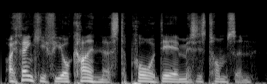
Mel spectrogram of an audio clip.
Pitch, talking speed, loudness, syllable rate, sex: 125 Hz, 245 wpm, -19 LUFS, 5.2 syllables/s, male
